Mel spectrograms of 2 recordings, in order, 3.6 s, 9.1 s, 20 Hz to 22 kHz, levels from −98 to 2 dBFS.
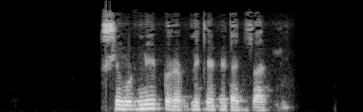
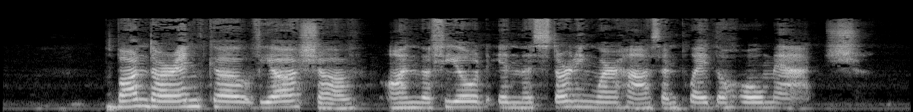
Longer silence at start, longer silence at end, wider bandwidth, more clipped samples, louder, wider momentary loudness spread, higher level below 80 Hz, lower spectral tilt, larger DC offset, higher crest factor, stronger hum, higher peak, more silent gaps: about the same, 1.05 s vs 1.05 s; first, 0.75 s vs 0.55 s; first, 15.5 kHz vs 11.5 kHz; neither; first, -15 LUFS vs -20 LUFS; second, 9 LU vs 12 LU; first, -54 dBFS vs -62 dBFS; first, -5 dB/octave vs -3.5 dB/octave; neither; about the same, 18 dB vs 18 dB; neither; first, 0 dBFS vs -4 dBFS; neither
